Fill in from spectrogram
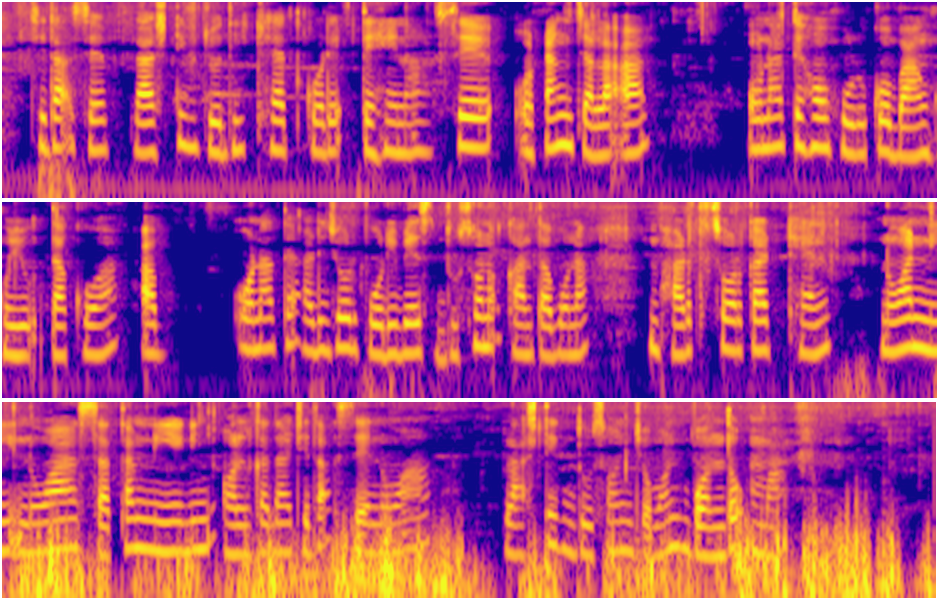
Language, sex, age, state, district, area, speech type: Santali, female, 18-30, West Bengal, Bankura, rural, spontaneous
